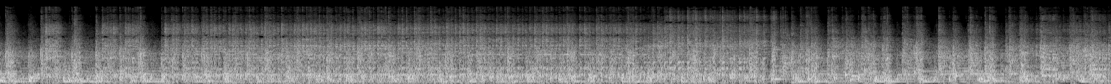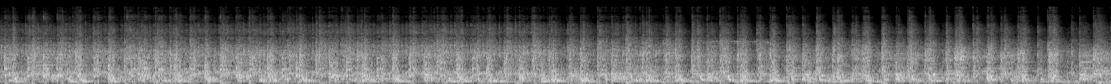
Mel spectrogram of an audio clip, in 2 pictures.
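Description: Loud, continuous drum-led music: fast, dense drumming with sharp strokes over steady sustained tones, without a break.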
